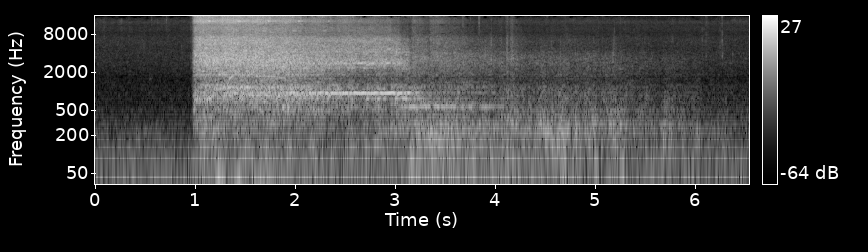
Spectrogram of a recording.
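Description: A loud jump-scare noise blares and slowly fades.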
